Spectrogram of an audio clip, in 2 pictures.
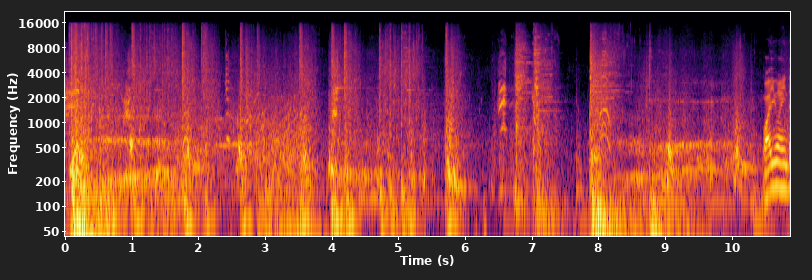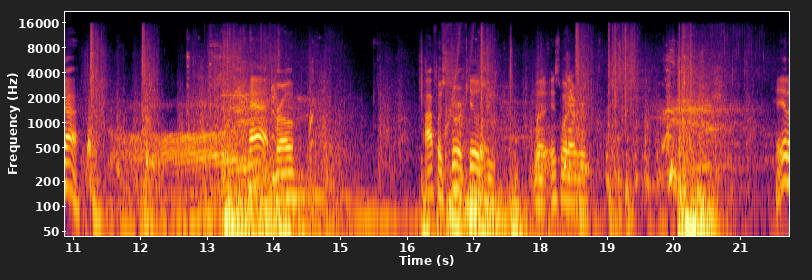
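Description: Blades clash and slash in a game fight.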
